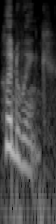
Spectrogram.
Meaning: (verb) 1. To cover the eyes with, or as if with, a hood; to blindfold 2. To deceive using a disguise; to beguile, dupe, mislead 3. To hide or obscure 4. To close the eyes
- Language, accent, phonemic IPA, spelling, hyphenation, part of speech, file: English, General American, /ˈhʊdˌwɪŋk/, hoodwink, hood‧wink, verb / noun, En-us-hoodwink.ogg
